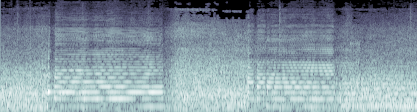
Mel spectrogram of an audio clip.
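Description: Semi-truck air horn sounding two long blasts, the first about a second in and the second a little before four seconds in, over loud steady noise of the truck driving past.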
